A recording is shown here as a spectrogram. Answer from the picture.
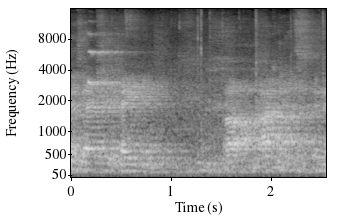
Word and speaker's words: Haydn: His name is actually Haydn. And it's not spelled like normal, but it's actually Haydn.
